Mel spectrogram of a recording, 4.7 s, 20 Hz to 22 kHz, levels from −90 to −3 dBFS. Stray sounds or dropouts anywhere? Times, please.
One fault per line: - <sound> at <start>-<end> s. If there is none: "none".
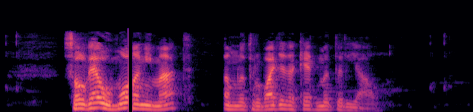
- dropout at 1.3-1.3 s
